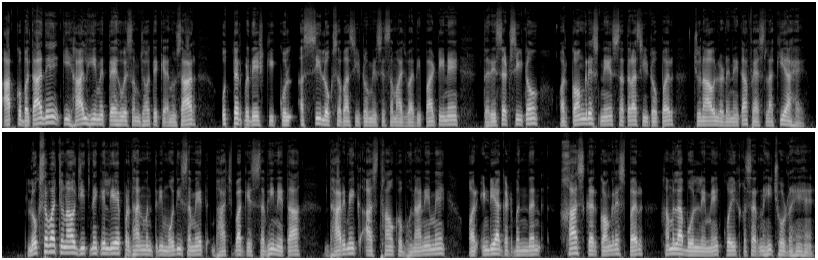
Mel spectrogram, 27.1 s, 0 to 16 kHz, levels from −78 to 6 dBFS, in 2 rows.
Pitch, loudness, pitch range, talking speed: 115 Hz, -19 LUFS, 105-125 Hz, 155 wpm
